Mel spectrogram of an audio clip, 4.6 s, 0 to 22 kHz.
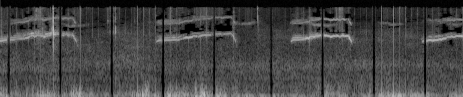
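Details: Eagle at a nest in Southwest Florida, recorded by a nest camera on 13 January 2024 at 14:17; thin, high, slightly rising whistles, four in under five seconds, over a steady low rumble of wind and rustling.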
